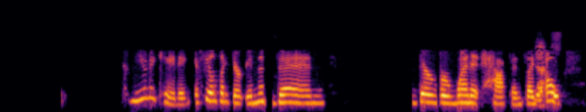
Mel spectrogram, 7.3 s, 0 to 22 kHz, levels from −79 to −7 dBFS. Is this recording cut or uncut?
cut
